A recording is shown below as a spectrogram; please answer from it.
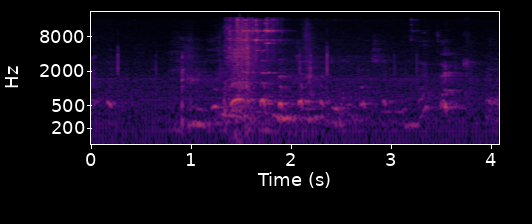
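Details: A female pet dog in a sneezing fit that went on for almost 30 minutes gives one sharp, explosive, hissing sneeze, followed by a person's laughter and soft chuckling.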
